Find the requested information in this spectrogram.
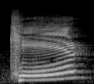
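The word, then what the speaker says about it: care: لكن إذا وجدت الحرف A جاء بعده حرف ساكن ثم حرف الإي وهذا منتشر كثير في اللغة الإنجليزية فستنطق الإي مكسور كما في كلمة كير، نيم، فيت، ريت، هيت.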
